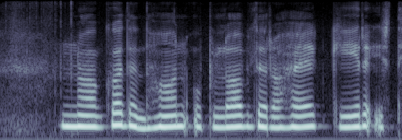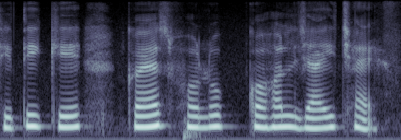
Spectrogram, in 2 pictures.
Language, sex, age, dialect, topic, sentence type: Maithili, female, 18-24, Bajjika, banking, statement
